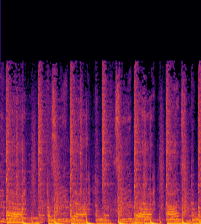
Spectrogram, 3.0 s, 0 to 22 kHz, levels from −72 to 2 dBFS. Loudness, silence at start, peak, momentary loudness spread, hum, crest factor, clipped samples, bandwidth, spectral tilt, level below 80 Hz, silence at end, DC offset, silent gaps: -13 LUFS; 0 s; 0 dBFS; 3 LU; none; 12 dB; under 0.1%; 16.5 kHz; -4 dB/octave; -18 dBFS; 0 s; under 0.1%; none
